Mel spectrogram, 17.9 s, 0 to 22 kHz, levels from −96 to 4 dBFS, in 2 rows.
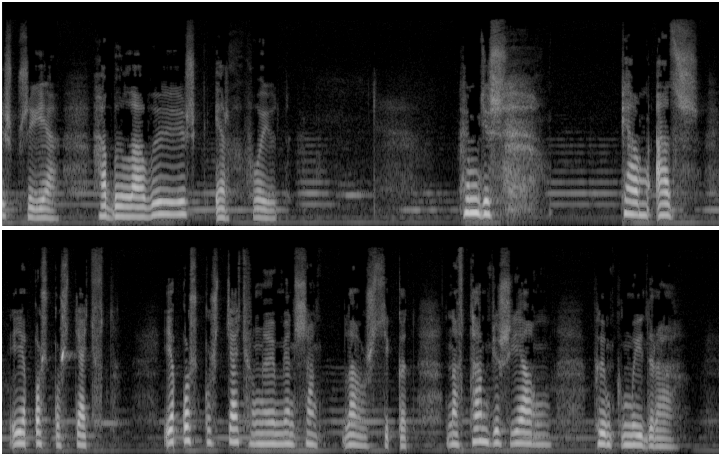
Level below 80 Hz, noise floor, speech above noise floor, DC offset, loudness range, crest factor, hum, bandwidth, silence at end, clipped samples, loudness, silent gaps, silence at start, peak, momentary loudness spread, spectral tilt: -64 dBFS; -61 dBFS; 32 dB; under 0.1%; 3 LU; 20 dB; none; 16 kHz; 0.5 s; under 0.1%; -31 LUFS; none; 0 s; -12 dBFS; 19 LU; -6 dB/octave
